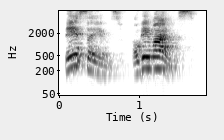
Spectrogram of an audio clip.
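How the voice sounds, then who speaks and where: A man's voice: sits high, lively intonation, unhurried, echoey room. A male science teacher, giving an online class and explaining step by step while often checking in with his students.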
